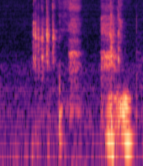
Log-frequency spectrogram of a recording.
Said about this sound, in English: Don't mind my keyboard.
